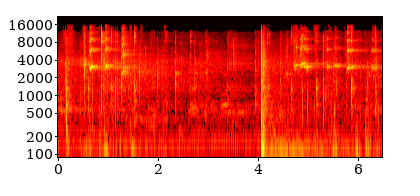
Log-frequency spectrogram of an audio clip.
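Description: Sneakers squeak on the floor as players shift.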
